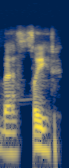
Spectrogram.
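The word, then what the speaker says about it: بَصِير: Contoh dalam kalimat khair. Dan ya madiyah contohnya adalah basir. Maka ra-nya dalam keadaan dibaca tipis. Sekali lagi, ra yang dalam keadaan sukun, kemudian dia waqaf.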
